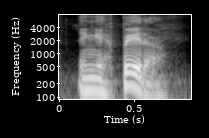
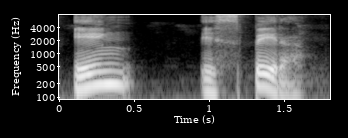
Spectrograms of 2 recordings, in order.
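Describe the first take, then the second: First: Said in the usual way. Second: Each word set apart by a pause; slow dictation. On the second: Shown as a demonstration. Repeats meaning slowly, as if dictating.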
